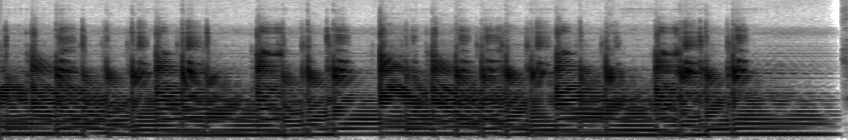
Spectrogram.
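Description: Electric guitar in standard tuning playing a riff through a distorted, chorus-heavy effects chain, with a loud, dense, continuous sound of rhythmic chugging chords that fades out at the end.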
